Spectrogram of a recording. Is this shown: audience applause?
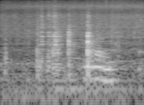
no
